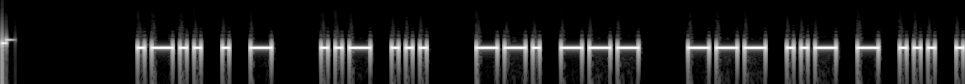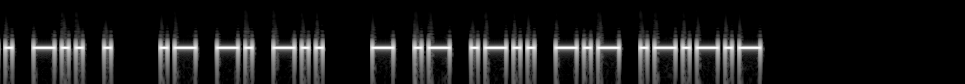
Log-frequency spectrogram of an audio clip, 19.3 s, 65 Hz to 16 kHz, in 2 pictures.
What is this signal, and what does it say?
Morse code, heard as a keyed tone, about 17 wpm, 700 Hz. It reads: LET US GO OUTSIDE AND TALK.
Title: Sentences from Top 1000 Words - Review Part 6 - 17wpm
